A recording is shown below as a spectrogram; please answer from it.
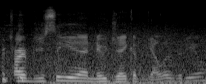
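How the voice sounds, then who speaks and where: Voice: medium pitch, racing, background noise. A guest on a voice call joking along in casual chat. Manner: joking, chatty.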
